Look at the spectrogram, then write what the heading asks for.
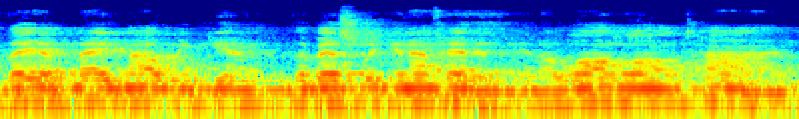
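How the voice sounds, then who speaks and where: There is audible room echo as a man with a Southern Kentucky accent speaks at a medium pitch. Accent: Southern Kentucky accent, noticeable. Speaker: guest band conductor and music teacher. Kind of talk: concert stage remarks to audience. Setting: concert stage with audience.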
